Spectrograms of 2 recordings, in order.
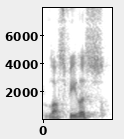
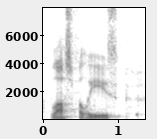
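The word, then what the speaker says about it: Los Feliz: all the time um i used to say uh la las fellas is right i used to purposely mispronounce it as uh lost feliz just to [ __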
